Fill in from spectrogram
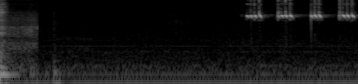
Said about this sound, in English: You said the crickets were dead.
